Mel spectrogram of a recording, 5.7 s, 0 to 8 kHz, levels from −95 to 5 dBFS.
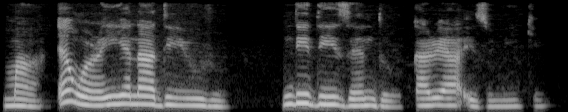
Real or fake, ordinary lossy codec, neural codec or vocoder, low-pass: real; none; none; 7.2 kHz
